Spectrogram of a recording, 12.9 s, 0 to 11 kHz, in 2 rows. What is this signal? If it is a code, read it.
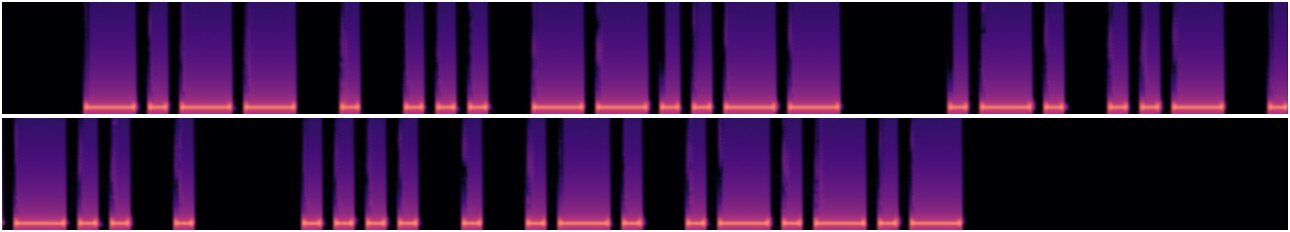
Morse code, heard as a keyed tone, about 15 wpm, 700 Hz. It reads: YES, RULE HER.
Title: Sentences from Top 1000 Words - Review Part 2 - 15wpm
